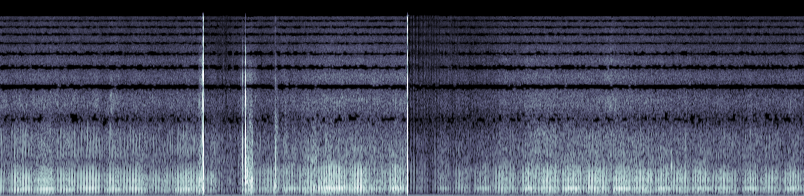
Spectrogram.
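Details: Pet cat Mow Mows, female, purring while petted at home; low rhythmic rumbling purr with a brief quieter break broken by a few sharp clicks and taps, then the steady purring resumes.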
